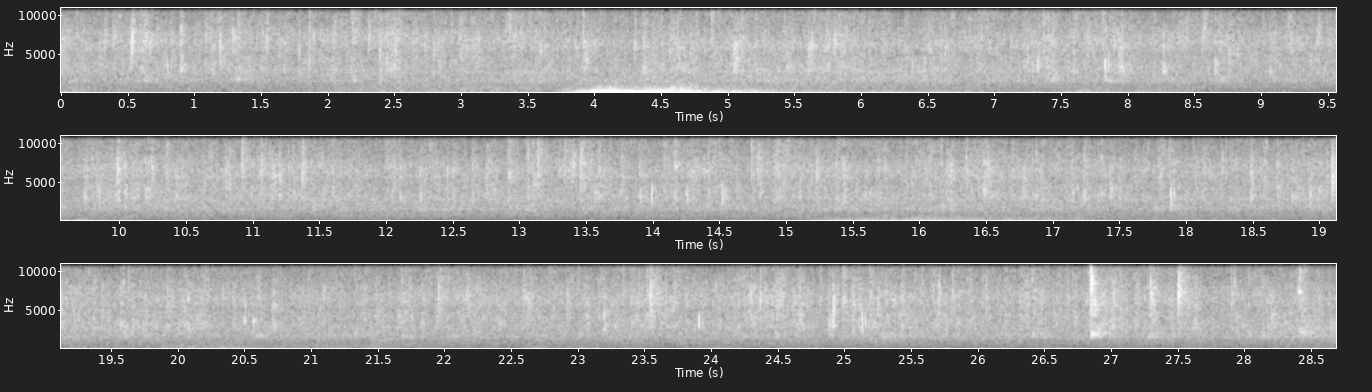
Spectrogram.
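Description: Steady rain falling hard onto the street. About four seconds in comes a sudden loud clap of thunder that rumbles away over a couple of seconds, and a softer rumble of thunder follows near the middle.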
